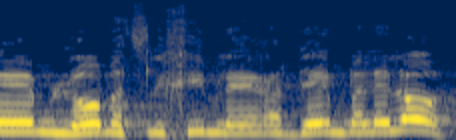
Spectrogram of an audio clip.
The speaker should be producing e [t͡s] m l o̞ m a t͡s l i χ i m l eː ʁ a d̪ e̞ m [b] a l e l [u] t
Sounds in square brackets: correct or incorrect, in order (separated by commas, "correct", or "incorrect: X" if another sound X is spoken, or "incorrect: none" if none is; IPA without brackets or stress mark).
incorrect: none, correct, incorrect: o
